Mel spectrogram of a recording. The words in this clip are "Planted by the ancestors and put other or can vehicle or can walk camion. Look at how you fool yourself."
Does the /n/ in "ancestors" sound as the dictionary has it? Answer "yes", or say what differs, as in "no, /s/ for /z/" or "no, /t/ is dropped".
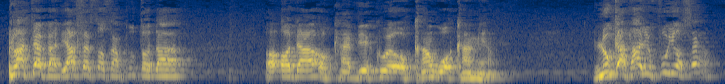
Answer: no, /n/ is dropped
